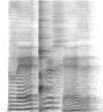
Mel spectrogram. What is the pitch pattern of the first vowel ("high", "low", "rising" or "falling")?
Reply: rising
